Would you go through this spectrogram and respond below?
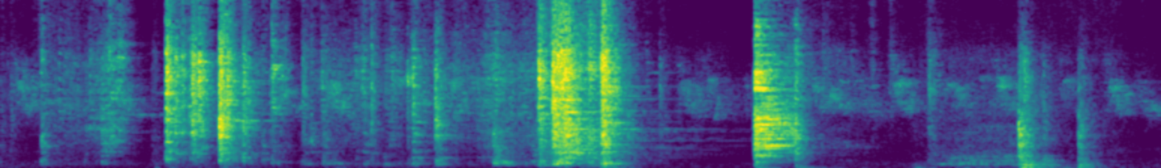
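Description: Kitchen utensils clatter while a muskmelon and a pomegranate are cut, with knife strikes, dish knocks and cutlery clinks in irregular bursts, close and fairly loud.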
